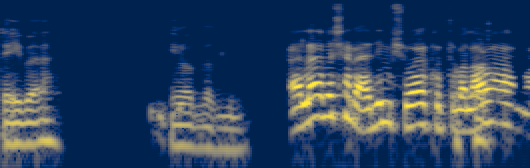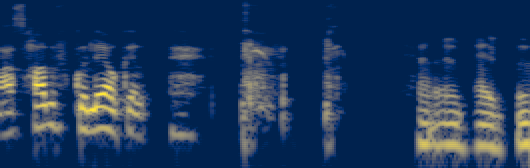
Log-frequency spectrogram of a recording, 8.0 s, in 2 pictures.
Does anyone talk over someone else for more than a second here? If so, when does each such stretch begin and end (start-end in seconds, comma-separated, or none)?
none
